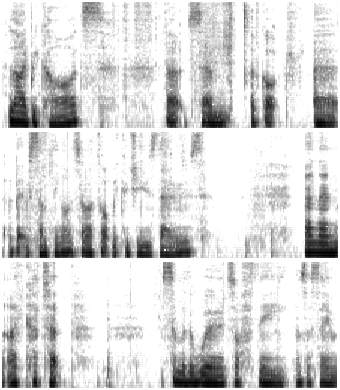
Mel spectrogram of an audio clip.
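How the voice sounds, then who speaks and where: An older woman, croaky with hay fever, chatting casually as she works through a craft tutorial. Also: sits low. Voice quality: gravelly. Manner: chatty, relaxed, thinking aloud. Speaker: craft channel host.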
